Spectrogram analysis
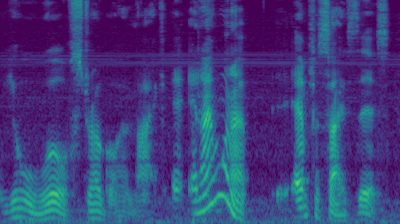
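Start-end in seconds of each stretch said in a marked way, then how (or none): none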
